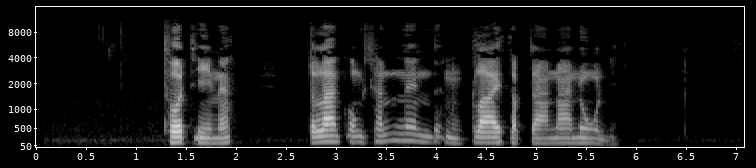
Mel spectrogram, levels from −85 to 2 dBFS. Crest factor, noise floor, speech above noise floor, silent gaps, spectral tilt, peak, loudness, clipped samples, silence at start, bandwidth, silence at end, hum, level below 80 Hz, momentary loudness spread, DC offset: 26 dB; -81 dBFS; 56 dB; none; -4.5 dB/octave; -2 dBFS; -25 LUFS; under 0.1%; 1.3 s; 10.5 kHz; 1.4 s; none; -76 dBFS; 18 LU; under 0.1%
